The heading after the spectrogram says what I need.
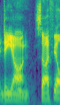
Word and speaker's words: de Jong: Der Beek and uh Frankie de Jong I do say de Young so I feel like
